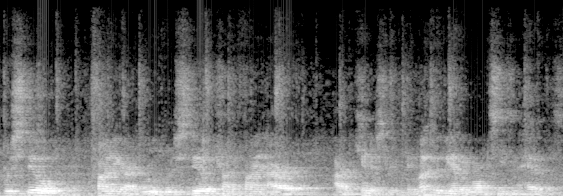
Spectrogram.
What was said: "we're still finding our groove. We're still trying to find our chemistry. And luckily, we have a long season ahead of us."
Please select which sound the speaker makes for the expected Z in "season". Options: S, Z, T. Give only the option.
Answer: Z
